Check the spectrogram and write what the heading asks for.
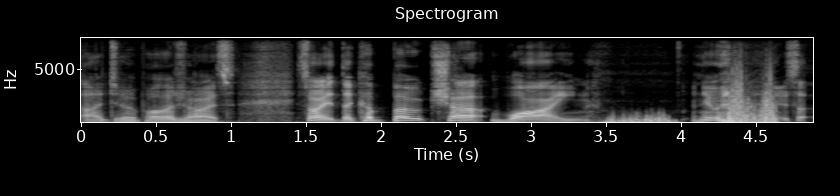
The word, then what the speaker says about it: Kabocha: yeah um oh the caboa wine I am so sorry I have been saying it wrong this whole time I am so sorry the caboa wine not Kadota caboa I if I said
